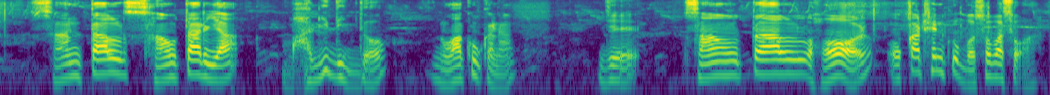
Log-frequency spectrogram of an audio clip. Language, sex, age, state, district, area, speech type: Santali, male, 45-60, West Bengal, Malda, rural, spontaneous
